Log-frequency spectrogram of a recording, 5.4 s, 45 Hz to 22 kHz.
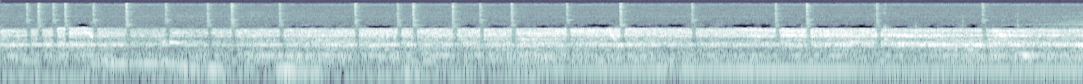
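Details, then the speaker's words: Yaesu FTdx5000MP receiver on the 40 m band: hissy noise with sharp clicks about 2.5 times a second. This is interference from a computer-controlled washing machine with an inverter drive motor running upstairs. "i have a washing machine that is running uh upstairs and it produces a horrendous noise it is a computer controlled with a inverter drive"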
